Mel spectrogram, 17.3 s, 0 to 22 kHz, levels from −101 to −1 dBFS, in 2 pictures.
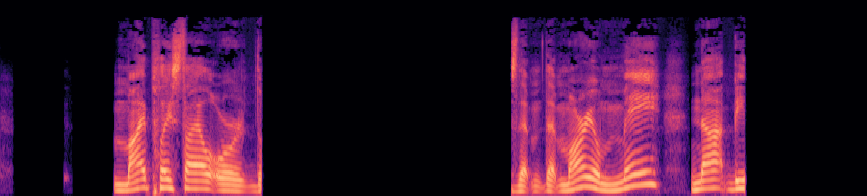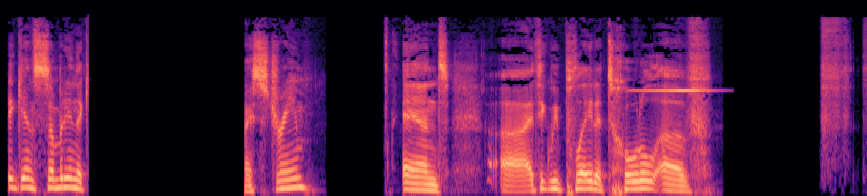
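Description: At 2.61 s, after "my playstyle or the", a stream reconnect drops the speech into 2.5 s of silence. A fresh decoder then picks up at "that that", roughly 3 s further into the stream, so the gap and the forward jump arrive together.

From 7.45 to 8.75 s, after "may not be", an audio dropout to silence leaves 1.31 s of silence with no room tone, likely from a lost input. The speech in that stretch is simply gone, and the timeline carries straight on to "against somebody in the" without a skip.

At 9.55 s, right after "against somebody in the", a second reconnect brings 1.56 s of silence and resumes about 1 s later in the stream. That leap past the silence is what separates it from the dropout.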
